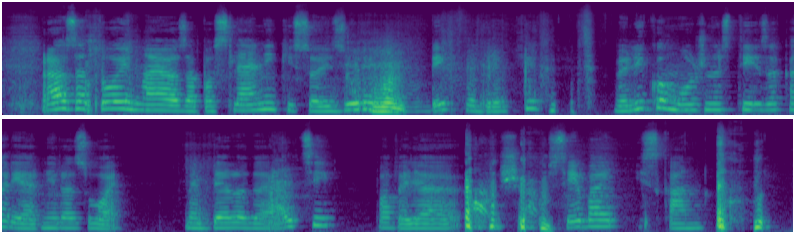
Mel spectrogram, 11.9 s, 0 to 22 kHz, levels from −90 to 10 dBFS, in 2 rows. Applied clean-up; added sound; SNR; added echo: neural mask model RNNoise.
